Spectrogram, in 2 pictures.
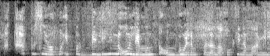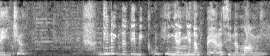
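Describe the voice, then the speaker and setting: A young adopted daughter voiced by a woman speaks in a high, heartfelt voice that runs through strong feeling. Soft music plays faintly under the scenes of this radio play. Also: fairly quick, close to an everyday voice. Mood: bitter, tearful. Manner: heartfelt and emotional. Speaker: Odessa, the daughter. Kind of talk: Filipino radio drama acting.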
